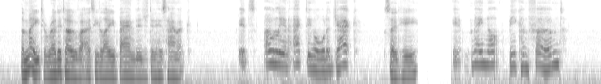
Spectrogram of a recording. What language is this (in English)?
English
